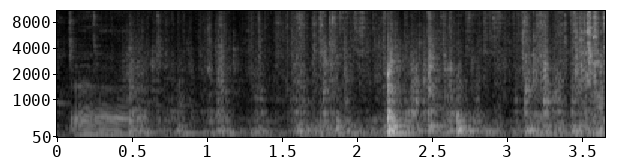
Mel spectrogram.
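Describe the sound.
A metal canister holding canes of cell-line tubes being raised from a liquid nitrogen refrigerator after its insulating plug is pulled out, with uneven rattling and scraping and one sharper clank partway through, plus a brief low hum of a voice at the start.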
